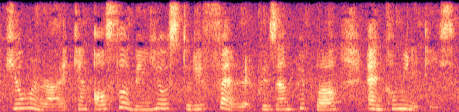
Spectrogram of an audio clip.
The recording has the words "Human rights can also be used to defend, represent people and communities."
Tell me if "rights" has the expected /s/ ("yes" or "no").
no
